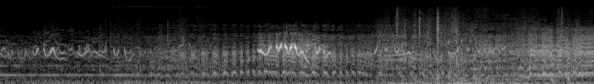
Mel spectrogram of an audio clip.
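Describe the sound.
Penguin chicks call continuously, including an orphaned chick searching for a family, with reedy, honking cries overlapping throughout. One louder, wavering call rises out of the chorus near the middle.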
